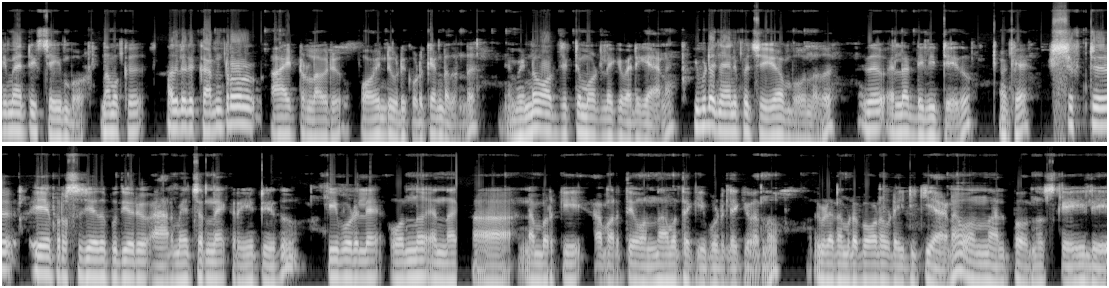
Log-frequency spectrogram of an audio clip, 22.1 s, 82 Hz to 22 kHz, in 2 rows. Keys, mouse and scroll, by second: 0.3 ctrl+z, 0.9 ctrl+z, 1.5-1.8 scroll down 3, 1.8-2.6 drag, 6.2 scroll up 2, 6.8-7.7 shift+middle drag, 7.7-9.7 drag, 9.7 Delete, 10.2 shift+middle click, 11.2 shift+a, 14.1 KP_1, 14.9-15.2 scroll up 1, 15.6-18.4 drag, 18.4-18.9 scroll down 1, 18.9-20.3 shift+middle drag, 20.3-22.1 drag.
